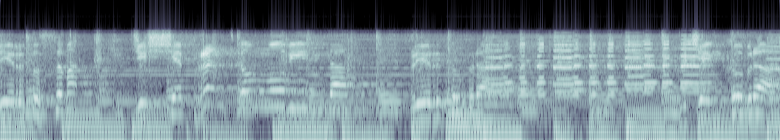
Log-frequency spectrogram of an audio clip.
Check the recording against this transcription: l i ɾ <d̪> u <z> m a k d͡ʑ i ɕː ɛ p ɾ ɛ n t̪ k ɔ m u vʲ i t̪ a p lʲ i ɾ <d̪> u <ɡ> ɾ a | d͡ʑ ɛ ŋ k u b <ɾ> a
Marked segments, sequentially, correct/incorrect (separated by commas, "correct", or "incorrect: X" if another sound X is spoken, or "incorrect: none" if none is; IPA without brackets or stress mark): incorrect: t̪, incorrect: s, incorrect: t̪, incorrect: b, correct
